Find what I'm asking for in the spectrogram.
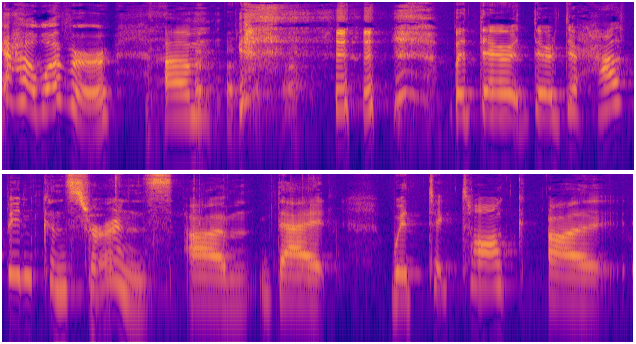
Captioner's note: laughter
